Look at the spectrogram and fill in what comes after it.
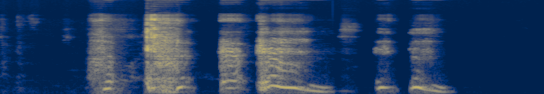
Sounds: Throat clearing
